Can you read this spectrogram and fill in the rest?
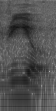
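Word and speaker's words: Rhoeo: Our next plant is Rio. The spelling of it is R-H-E-O, not R-I-O, though some people say it wrong.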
